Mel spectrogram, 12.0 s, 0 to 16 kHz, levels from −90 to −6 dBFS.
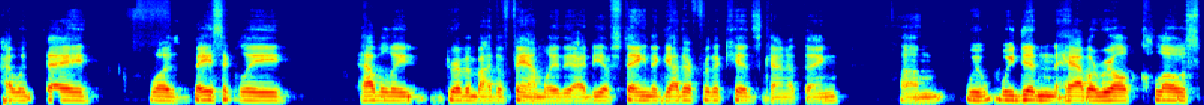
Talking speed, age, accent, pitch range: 145 wpm, 50-69, American, 110-120 Hz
